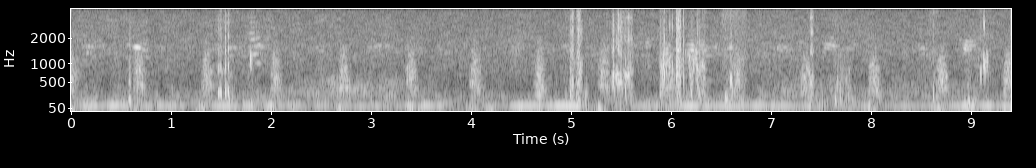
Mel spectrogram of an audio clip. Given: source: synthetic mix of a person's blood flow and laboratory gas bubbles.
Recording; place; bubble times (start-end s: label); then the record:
Doppler ultrasound of blood flow; subclavian vein
0.54-0.66 s: bubbles
1.44-1.63 s: bubbles
1.77-1.85 s: bubbles
4.92-5.13 s: bubbles
5.39-5.65 s: bubbles
5.88-6.38 s: bubbles
6.50-6.76 s: bubbles
7.35-7.46 s: bubbles
7.60-7.81 s: bubbles
8.58-8.67 s: bubbles
9.06-9.21 s: bubbles
From the record:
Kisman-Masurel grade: 233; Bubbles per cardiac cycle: several, 3 to 8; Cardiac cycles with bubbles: 50 to 99%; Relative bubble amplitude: loud (0.450 to 0.775); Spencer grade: 3 (all of the cardiac periods contain showers or single bubble signals, but not dominating or overriding the cardiac motion signals); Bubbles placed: anywhere in the cardiac cycle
